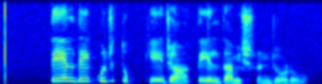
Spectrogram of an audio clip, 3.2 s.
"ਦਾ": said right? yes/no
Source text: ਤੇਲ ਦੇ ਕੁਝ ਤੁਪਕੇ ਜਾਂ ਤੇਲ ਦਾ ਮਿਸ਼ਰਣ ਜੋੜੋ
yes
